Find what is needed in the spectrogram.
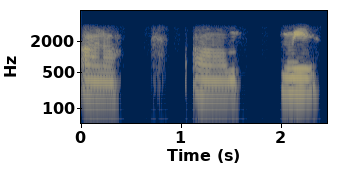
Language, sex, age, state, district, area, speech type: Malayalam, female, 30-45, Kerala, Kozhikode, urban, conversation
